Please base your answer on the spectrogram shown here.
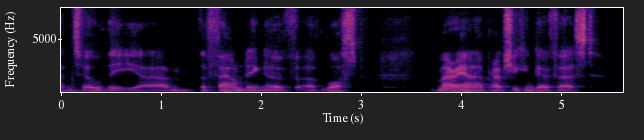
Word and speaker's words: Mariana: Is that how I pronounce it, Mariana?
